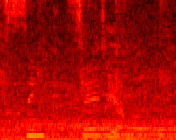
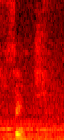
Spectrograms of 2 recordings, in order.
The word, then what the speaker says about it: Cinch Stadium: Is it pronounced Sink Stadium? Cinch. Oh right, I thought you said As in- Sink, and I. Is it a cinch?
